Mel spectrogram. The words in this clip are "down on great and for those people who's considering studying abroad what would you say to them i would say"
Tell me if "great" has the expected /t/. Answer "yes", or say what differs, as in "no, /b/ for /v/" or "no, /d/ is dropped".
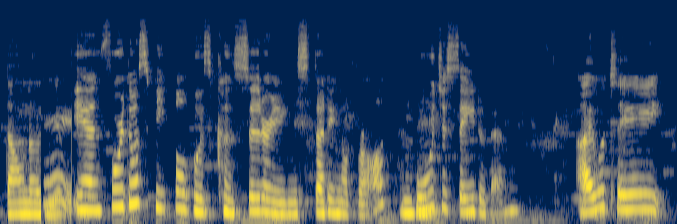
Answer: no, /t/ is dropped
